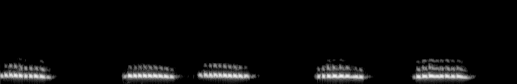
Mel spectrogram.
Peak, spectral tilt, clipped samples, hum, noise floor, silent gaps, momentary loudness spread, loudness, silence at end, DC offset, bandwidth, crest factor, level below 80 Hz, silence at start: 0 dBFS; -13.5 dB/octave; under 0.1%; none; under -90 dBFS; none; 11 LU; -13 LUFS; 0.5 s; under 0.1%; 1.2 kHz; 14 dB; -84 dBFS; 0 s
